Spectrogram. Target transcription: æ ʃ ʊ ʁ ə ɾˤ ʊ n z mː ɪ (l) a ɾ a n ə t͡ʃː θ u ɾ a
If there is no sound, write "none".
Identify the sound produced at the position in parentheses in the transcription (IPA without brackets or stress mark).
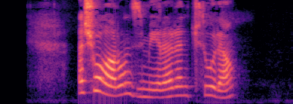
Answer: ɾ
